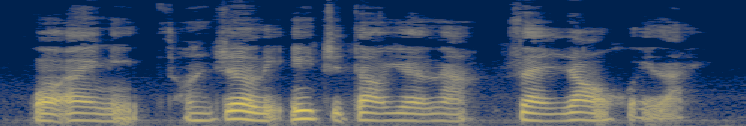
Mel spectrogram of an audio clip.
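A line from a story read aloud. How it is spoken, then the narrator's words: Soft, smiling. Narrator (Chinese): 大兔子 小声的微笑着说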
